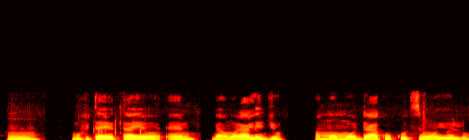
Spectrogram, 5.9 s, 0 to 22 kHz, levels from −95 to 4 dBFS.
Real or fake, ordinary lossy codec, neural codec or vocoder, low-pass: real; none; none; none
